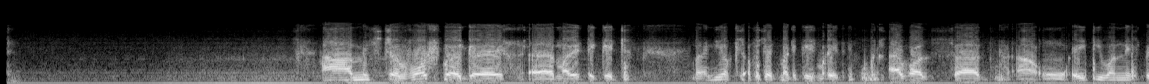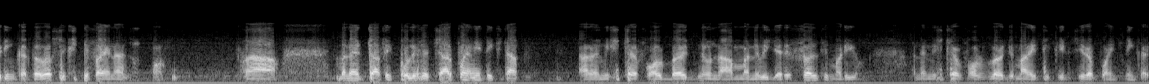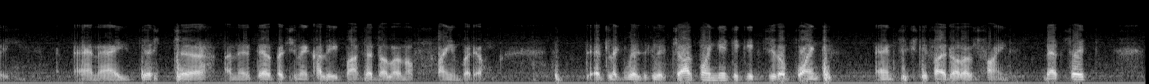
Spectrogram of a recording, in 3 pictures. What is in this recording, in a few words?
gujarati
